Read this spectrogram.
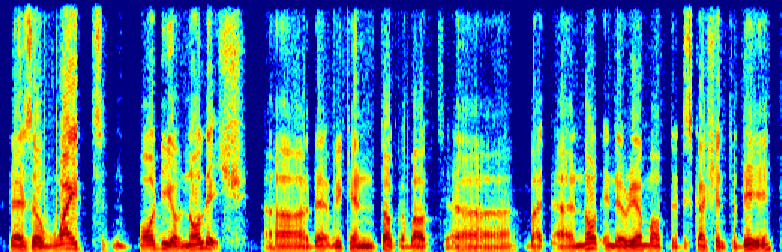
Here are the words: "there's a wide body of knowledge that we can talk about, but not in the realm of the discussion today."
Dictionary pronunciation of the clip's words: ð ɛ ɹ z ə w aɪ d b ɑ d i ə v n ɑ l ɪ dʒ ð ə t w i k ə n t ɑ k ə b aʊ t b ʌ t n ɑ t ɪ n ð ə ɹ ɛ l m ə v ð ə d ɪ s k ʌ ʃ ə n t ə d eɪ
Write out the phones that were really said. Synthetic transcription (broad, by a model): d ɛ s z ə w aɪ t b ɑ d i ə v n ɑ l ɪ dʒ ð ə t w i k ə n t ɑ k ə b aʊ t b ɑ t n ɑ t ɪ n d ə ɹ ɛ m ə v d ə d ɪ s k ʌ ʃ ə n t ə d eɪ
